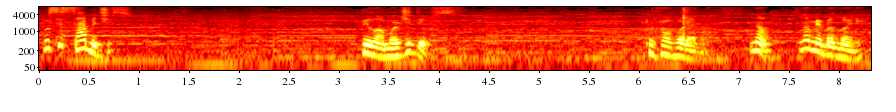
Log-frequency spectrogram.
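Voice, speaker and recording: A man's voice: medium pitch, big pitch swings, unhurried, long pauses, warm tone, soft background music. A man with a Brazilian accent playing an anxious, insecure, ambitious teenage schoolboy in a dramatic audio drama, speaking emotively and emphatically. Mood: desperate, pleading. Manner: emotive, emphatic, repeating words when agitated. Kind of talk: dramatic first-person narration and dialogue in audio drama.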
